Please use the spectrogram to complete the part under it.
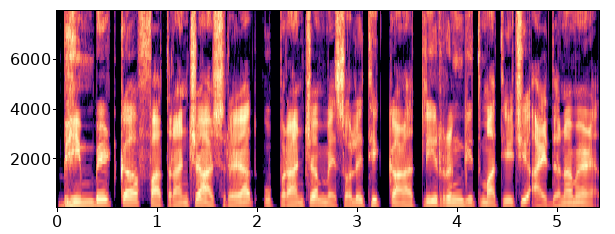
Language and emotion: Goan Konkani, neutral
